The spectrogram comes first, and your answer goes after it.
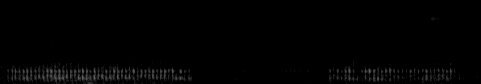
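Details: Odin, a cat, purring in a low, steady, pulsing rumble for about two seconds, falling quiet briefly, then resuming the soft throbbing purr.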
